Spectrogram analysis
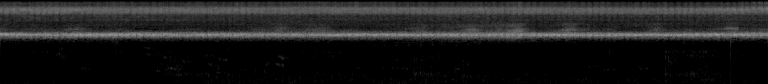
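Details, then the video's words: A cicada in countryside trees in the Dominican Republic, where they are everywhere, gives a steady, shrill, unbroken buzzing drone that holds high and constant throughout. "Uno de los sonidos de la chicharra"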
